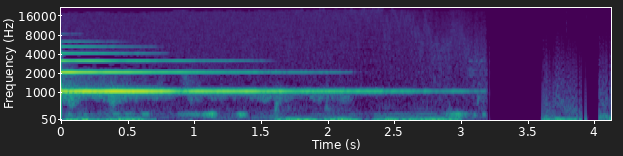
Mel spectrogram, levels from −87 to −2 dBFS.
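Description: No technical faults can be heard anywhere in this music.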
